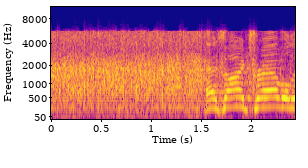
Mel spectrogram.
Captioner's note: cheering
